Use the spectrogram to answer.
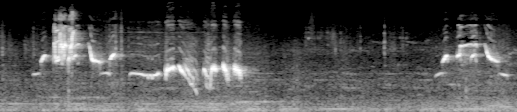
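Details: White-rumped shama of champion standard, with a high buzzy burst, then a string of low, fluty, looping whistles, silence, and a closing high rising phrase.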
